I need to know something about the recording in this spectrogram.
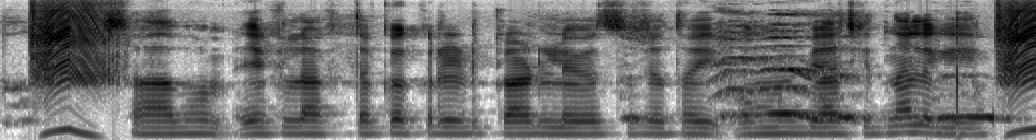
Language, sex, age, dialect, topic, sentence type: Bhojpuri, male, 25-30, Western, banking, question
